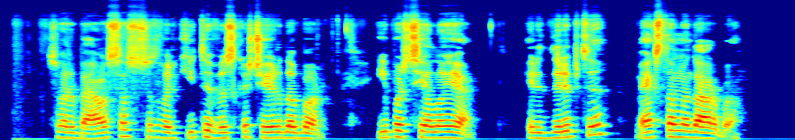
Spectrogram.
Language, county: Lithuanian, Vilnius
